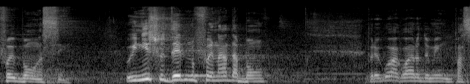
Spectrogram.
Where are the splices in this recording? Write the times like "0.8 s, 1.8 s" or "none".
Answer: 3.6 s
